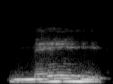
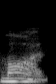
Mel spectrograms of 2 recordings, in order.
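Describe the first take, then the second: First: The vowel is a long 'ay' sound. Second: The vowel is a short 'ah' sound. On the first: The speaker calls it right. "it's made" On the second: The speaker calls it wrong. "It's not mod"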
